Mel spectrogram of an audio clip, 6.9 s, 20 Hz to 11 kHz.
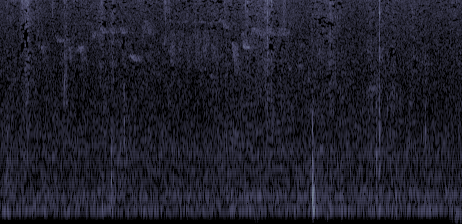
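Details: Honey bees in spring 2018, eight frames of bees just transferred into a new hive: a steady, droning hum with layered tones holds throughout, broken by a few light clicks and one sharp knock near the fifth second.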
